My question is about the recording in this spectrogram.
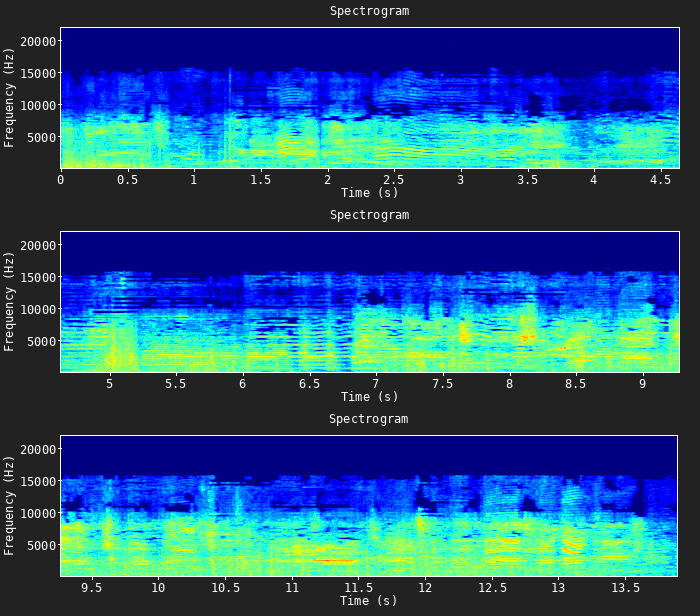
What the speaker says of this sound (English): It was windy, but it felt good.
